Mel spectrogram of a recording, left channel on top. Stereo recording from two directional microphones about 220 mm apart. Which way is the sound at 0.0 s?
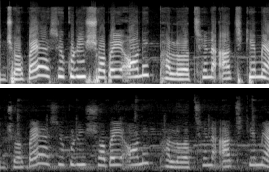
45° left (ahead or behind).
